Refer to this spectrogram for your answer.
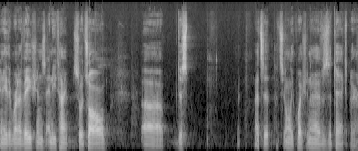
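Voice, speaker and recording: Speaking at a fairly quick pace, a man leaves long, frequent pauses. His pitch is medium and his intonation fairly even. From New York. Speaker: citizen commenter. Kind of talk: public comment at council meeting.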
